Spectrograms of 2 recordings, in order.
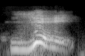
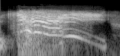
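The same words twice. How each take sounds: First: It is said in a low, settled voice. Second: It is said in a high, tense voice. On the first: It comes across with authority. The speaker calls it right. "settle it down, really from from your bottom" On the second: It comes across as inauthentic. The speaker calls it wrong. "high pitched ... really tense"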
